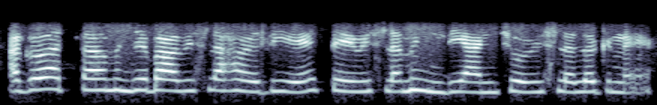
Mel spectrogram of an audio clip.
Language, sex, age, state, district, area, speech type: Marathi, female, 18-30, Maharashtra, Ratnagiri, urban, conversation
